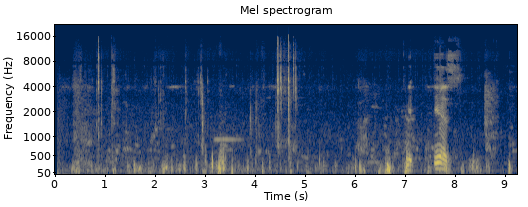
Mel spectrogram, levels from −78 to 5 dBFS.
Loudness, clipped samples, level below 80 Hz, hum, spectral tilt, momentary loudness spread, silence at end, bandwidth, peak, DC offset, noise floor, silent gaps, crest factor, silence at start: -22 LUFS; under 0.1%; -38 dBFS; none; -5 dB/octave; 19 LU; 0.05 s; 16.5 kHz; 0 dBFS; under 0.1%; -43 dBFS; none; 22 dB; 0.05 s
